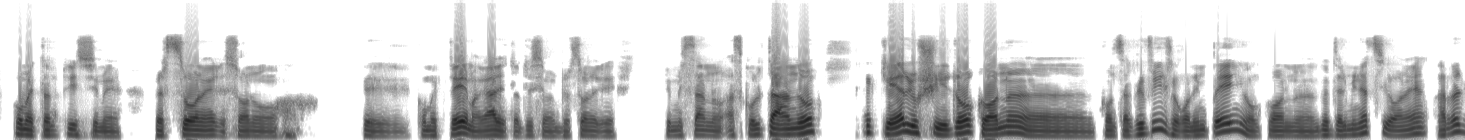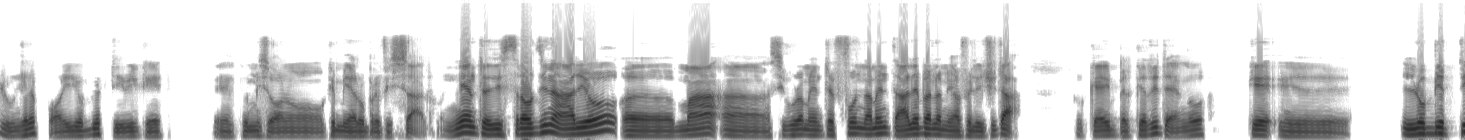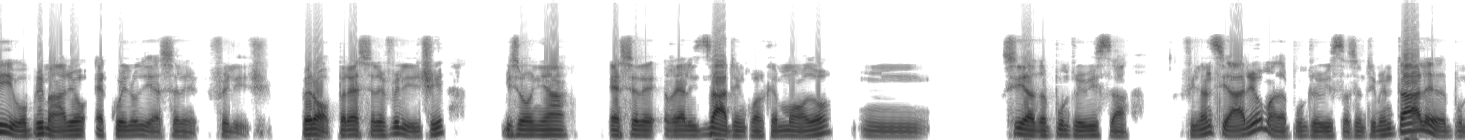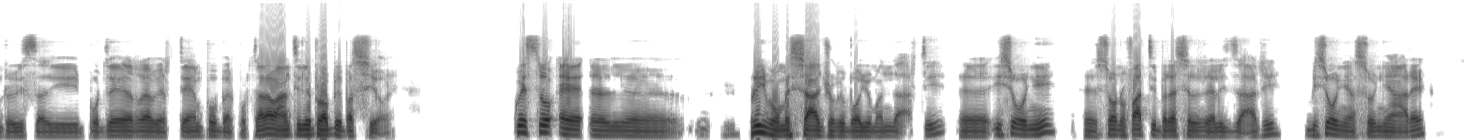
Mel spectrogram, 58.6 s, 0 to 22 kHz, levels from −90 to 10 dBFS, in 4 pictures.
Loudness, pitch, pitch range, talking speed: -14 LUFS, 100 Hz, 90-115 Hz, 125 wpm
